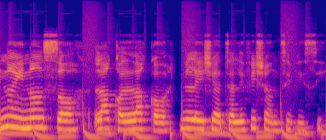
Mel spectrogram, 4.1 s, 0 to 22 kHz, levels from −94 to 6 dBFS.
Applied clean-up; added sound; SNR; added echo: none; Bass guitar; 14 dB; none.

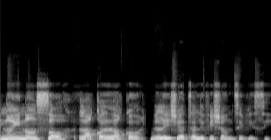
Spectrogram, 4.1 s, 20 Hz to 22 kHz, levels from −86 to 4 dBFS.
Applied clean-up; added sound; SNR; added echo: neural mask model Resemble Enhance denoiser.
